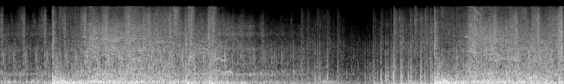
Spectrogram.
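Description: Deep booms rumble and roll.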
